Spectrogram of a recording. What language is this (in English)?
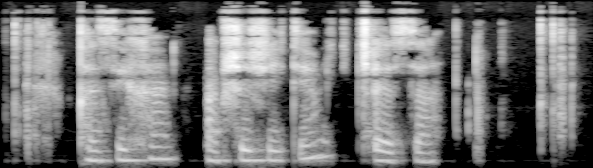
Adyghe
